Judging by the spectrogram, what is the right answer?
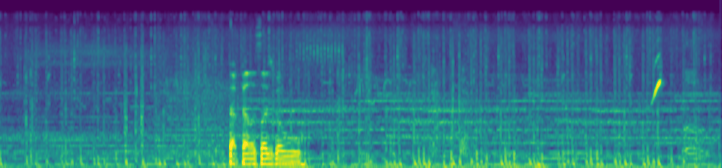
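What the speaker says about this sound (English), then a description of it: "All right, let's get on the horse." Horse hooves clip-clop in a steady galloping rhythm in the video game Assassin's Creed Origins, with a loud burst and a whinny near the start, and someone talking over the game sounds.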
